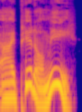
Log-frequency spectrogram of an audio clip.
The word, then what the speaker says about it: epitome: But it's actually epitome. 4 syllables. The stress is on the 2nd syllable.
